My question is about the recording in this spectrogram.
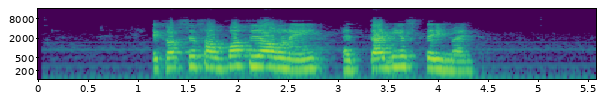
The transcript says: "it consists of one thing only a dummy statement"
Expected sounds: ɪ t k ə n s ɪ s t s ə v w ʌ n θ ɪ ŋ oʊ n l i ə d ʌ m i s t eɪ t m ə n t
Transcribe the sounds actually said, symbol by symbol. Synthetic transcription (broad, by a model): ɪ t k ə n s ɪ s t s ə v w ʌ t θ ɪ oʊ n i ə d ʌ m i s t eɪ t m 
